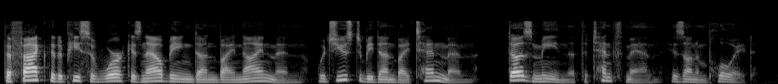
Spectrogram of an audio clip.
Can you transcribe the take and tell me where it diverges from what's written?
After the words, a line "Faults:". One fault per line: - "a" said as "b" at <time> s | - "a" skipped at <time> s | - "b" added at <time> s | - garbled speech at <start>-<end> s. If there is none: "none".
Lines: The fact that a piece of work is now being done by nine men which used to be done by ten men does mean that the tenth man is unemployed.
The fact that a piece of work is now being done by nine men which used to be done by ten men does mean that the tenth man is unemployed.
Faults:
none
